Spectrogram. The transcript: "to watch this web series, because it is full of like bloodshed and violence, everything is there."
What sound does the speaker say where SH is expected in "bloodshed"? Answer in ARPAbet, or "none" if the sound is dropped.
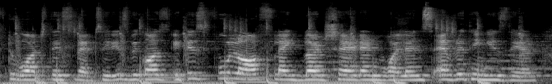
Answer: SH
